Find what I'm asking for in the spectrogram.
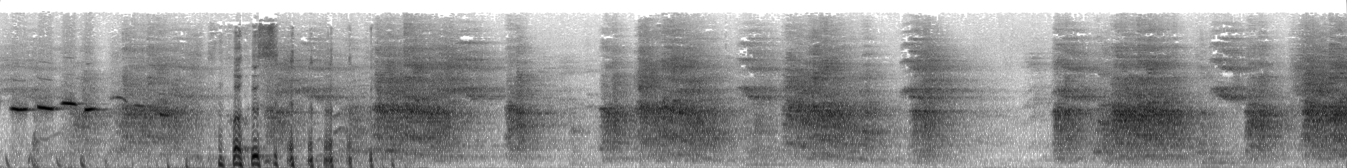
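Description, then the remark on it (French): Two parrots whistle short, bright notes along with a low, rhythmic march from a film in which soldiers whistle, then break into a run of raspy, breathy bursts that continue in uneven phrases after the music drops away. “Et en arrière, toutes les perroquets, les deux, commencent aussi.”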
